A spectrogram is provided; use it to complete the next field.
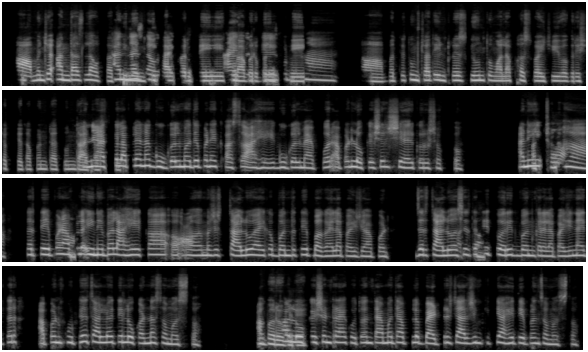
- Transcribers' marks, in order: other background noise; in English: "इनेबल"; tapping; in English: "ट्रॅक"
- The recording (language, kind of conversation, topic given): Marathi, podcast, सोशल मीडियावर तुम्ही तुमची गोपनीयता कितपत जपता?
